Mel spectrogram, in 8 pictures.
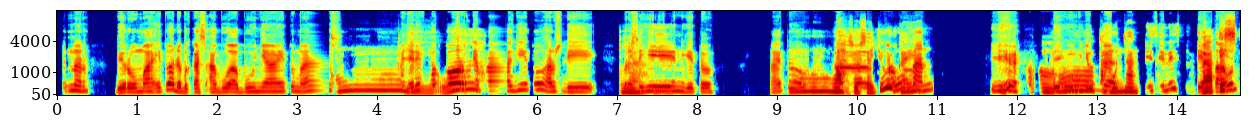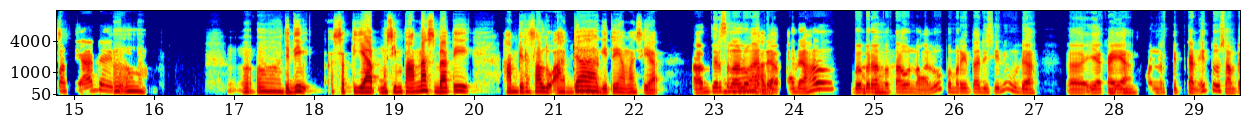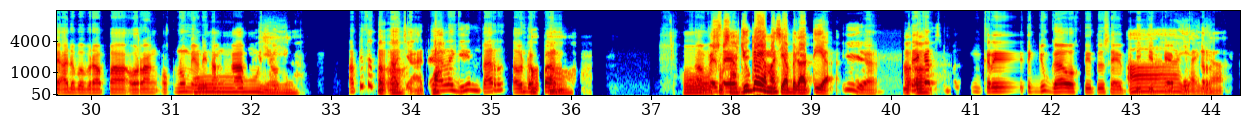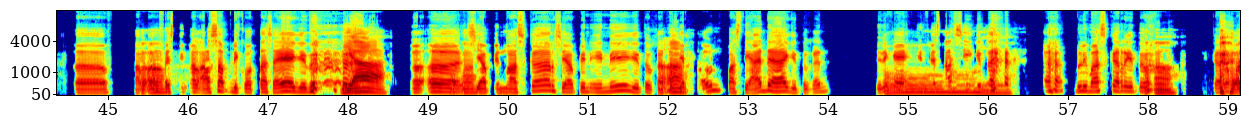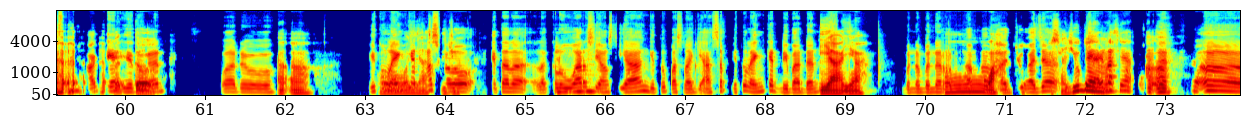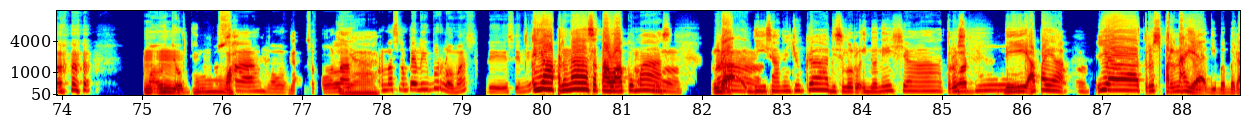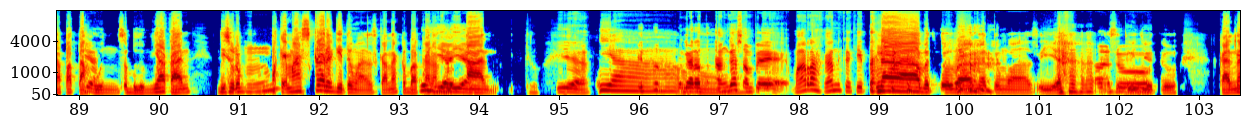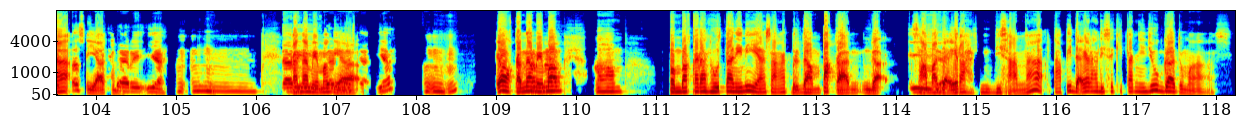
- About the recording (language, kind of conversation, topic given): Indonesian, unstructured, Apa pendapatmu tentang pembakaran hutan untuk membuka lahan?
- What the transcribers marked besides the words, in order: tapping; distorted speech; laughing while speaking: "Iya"; static; other background noise; laughing while speaking: "tahun depan"; laughing while speaking: "Sampai saya bikin"; laughing while speaking: "gitu"; chuckle; drawn out: "Oh"; chuckle; laughing while speaking: "itu"; laugh; chuckle; laughing while speaking: "gitu"; laugh; laughing while speaking: "Iya"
